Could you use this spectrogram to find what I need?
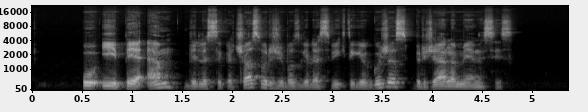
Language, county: Lithuanian, Vilnius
